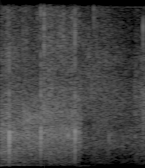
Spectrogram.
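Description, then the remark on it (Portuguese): An audience applauding: a steady, dense patter of many hands clapping at once, with a few sharper claps standing out, fairly soft and continuous through the whole brief moment. “Aleluia, isso mesmo, aplauda ao Senhor.”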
